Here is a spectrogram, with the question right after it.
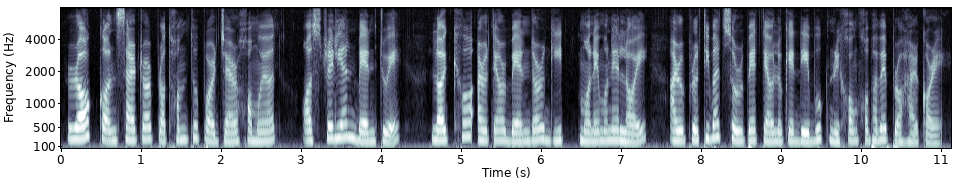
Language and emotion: Assamese, neutral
